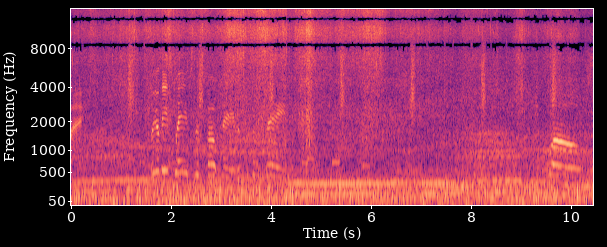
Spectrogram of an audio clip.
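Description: A motorboat engine running at a steady pitch that drops a step about four and a half seconds in, under a heavy low rumble of wind and water on the open lake.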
